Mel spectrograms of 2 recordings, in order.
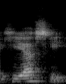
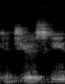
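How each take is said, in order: First: The surname is pronounced with Polish sounds. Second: The surname is pronounced with English sounds. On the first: "If my Polish mother, who was born in Poland, is in the room" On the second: "the anglicized version"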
